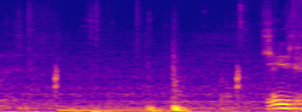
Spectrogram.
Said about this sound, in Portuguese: Tesoura.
